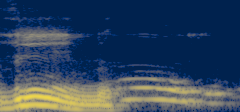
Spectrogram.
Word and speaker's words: Wien: of that town before capital of austria vienna vienna but in german it's just veen so here's what it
